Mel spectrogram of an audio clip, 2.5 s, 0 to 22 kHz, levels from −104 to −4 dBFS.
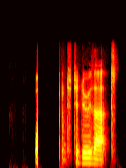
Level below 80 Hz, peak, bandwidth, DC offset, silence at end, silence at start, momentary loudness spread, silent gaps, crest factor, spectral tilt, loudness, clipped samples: -70 dBFS; -6 dBFS; 8 kHz; under 0.1%; 0.2 s; 0.7 s; 14 LU; 0.83-1.18 s; 22 dB; -2 dB/octave; -25 LUFS; under 0.1%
